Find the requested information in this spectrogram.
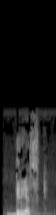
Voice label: Greek, norwegian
